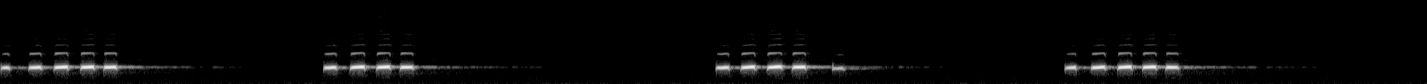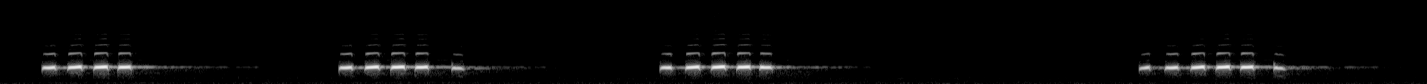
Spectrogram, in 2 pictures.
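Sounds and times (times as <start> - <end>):
Aegolius funereus: 0.0 - 1.8, 3.2 - 4.8, 7.2 - 8.9, 10.6 - 12.6, 14.7 - 16.3, 17.6 - 19.5, 20.9 - 22.8, 25.6 - 27.9.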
